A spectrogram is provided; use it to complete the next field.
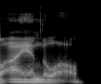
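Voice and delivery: low, stern lawman voice. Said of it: "he is going to let you know".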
